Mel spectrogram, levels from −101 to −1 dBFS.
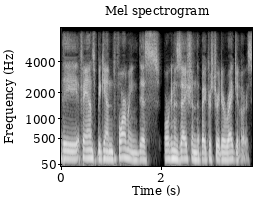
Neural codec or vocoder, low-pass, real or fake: codec, 16 kHz, 1.1 kbps, Voila-Tokenizer; 7.2 kHz; fake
